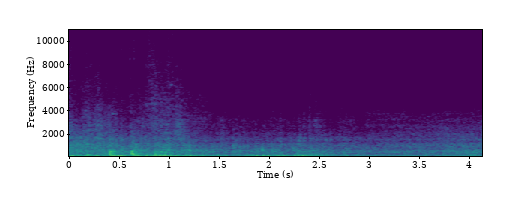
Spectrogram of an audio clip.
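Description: A semi-trailer truck drives past at close range and pulls away, its engine and tyre rumble fading as it goes.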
